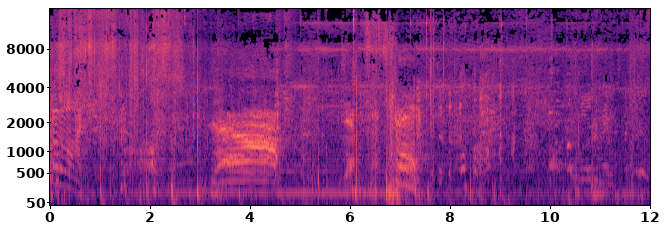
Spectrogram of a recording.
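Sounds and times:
shouts and grunts: 3.2 - 4.7.

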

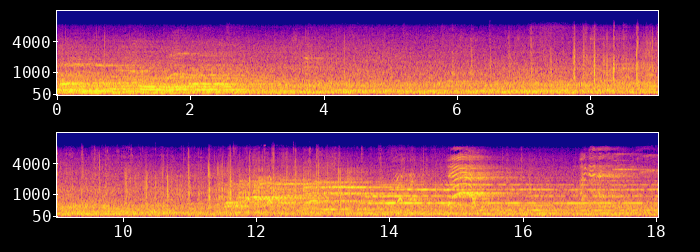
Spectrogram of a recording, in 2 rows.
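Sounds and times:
murmur of crowd voices: 0.0 - 4.2.

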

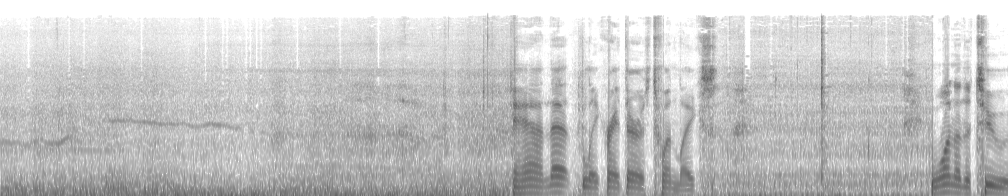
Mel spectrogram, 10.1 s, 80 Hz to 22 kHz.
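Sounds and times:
wind noise on microphone: 0.0 - 7.4
motorcycle engine rumble: 0.0 - 10.0.

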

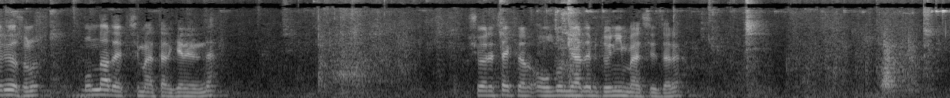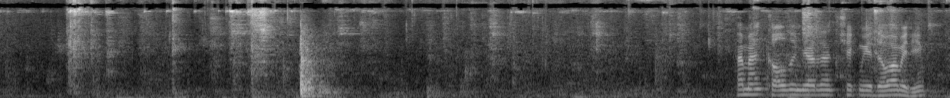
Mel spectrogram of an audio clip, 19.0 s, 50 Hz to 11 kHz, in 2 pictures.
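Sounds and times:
cattle and stall sounds: 0.0 - 19.0.

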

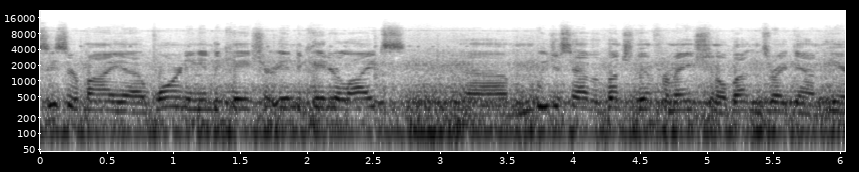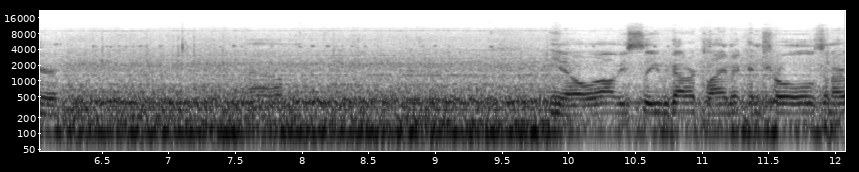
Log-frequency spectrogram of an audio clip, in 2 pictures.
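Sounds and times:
tractor diesel engine droning: 0.0 - 12.0.

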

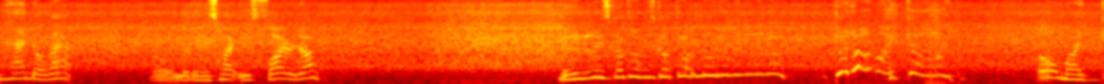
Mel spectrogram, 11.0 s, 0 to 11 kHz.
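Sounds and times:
steady rushing noise: 0.0 - 11.0
man's voice: 5.6 - 9.6.

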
